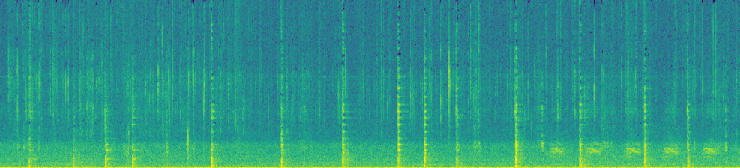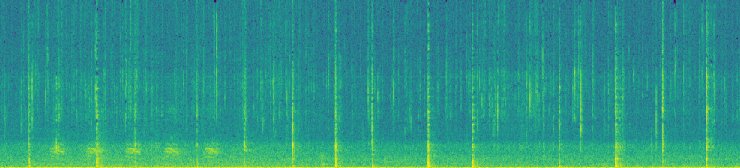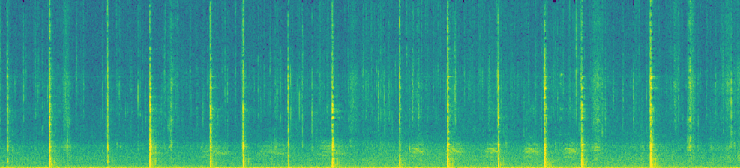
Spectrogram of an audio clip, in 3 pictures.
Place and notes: Moskau, kirgisiche Eishacker im Februar
Moscow, Russia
